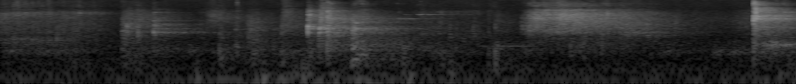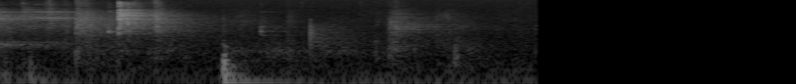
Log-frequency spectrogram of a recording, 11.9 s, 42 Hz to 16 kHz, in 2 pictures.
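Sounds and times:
dull thud on concrete: 7.6 - 8.0.

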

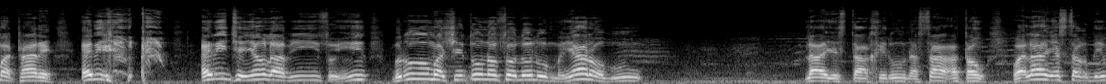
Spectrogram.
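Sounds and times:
man preaching: 0.0 - 6.7, 8.0 - 11.0.

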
